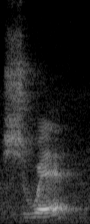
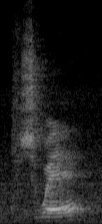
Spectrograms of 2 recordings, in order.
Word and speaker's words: jouet: souvent et comme dans jouet fouie mais e plus T et on ne prononce pas le t on ne prononce pas le T jouet fouet mais e I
